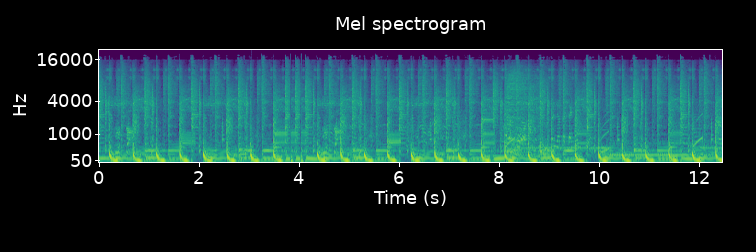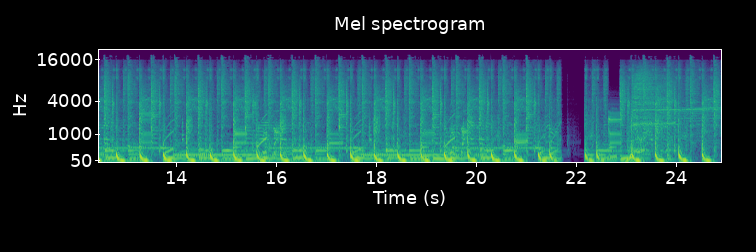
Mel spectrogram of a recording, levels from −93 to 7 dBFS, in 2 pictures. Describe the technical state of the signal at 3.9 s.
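At 3.9 s the playback is caught in a CD stuck on one turn, from 3.82 to 4.23 s: a scratch knocks the laser back one track each revolution, so a 0.2 s slice of audio plays twice, each jump marked by a brief mute, giving a quick, even stutter.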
